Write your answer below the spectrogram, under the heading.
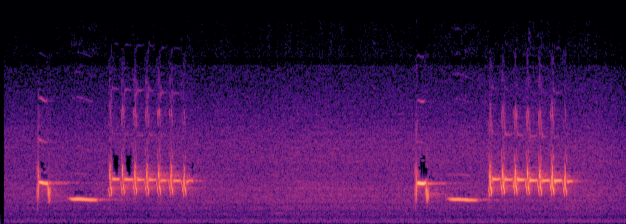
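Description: An Eastern Towhee sings a sharp high note, a lower slurred note, then a fast ringing trill, 'drink-your-tea', given twice about four seconds apart.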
